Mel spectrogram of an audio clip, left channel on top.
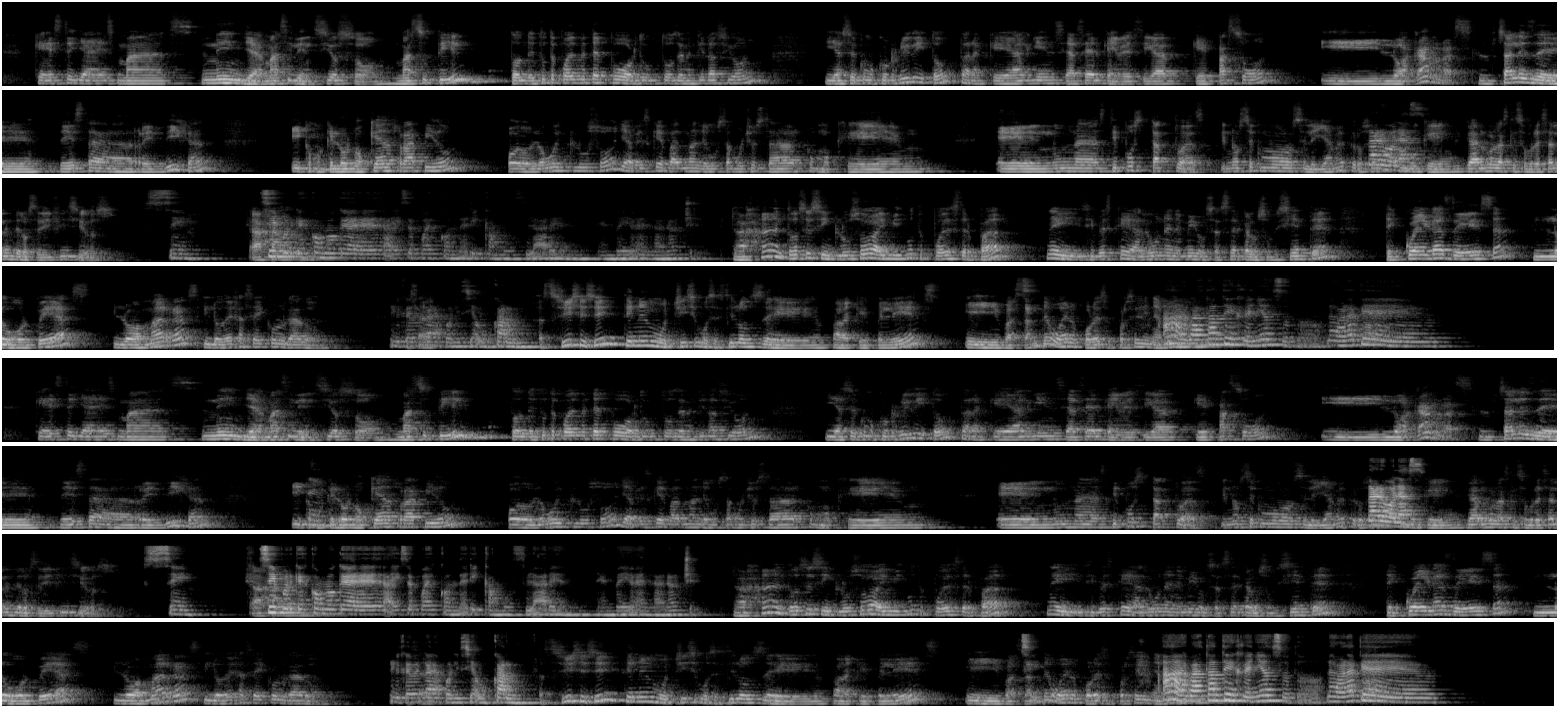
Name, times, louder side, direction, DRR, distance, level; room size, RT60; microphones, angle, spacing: voice 1, 0.3-4.7 5.1-7.6 8.2-12.7 13.2-17.9 18.4-20.1 20.6-24.9 25.5-32.2 33.6-34.2 38.4-41.1 41.5-44.6 44.9-47.5 47.8-49.9 50.7-51.0 52.1-56.0 56.3-58.8, left 1 dB, 60° left, 0.7 m, -28 dB
voice 2, 4.6-4.9 18.6-18.9 29.2-29.7 32.5-33.1 33.5-38.1 50.5-52.0 56.9-57.1 58.3-61.0, right 5 dB, 60° right, 0.5 m, -26 dB
12.5 x 4.2 x 6.0 m
head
